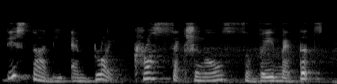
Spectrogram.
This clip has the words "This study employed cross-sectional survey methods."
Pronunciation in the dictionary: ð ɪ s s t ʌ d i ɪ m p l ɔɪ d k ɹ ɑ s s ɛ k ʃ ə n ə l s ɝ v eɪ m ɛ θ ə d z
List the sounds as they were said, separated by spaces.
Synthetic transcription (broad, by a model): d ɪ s s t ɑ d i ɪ m p l ɔɪ k ɹ ɑ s s ɛ k ʃ ə n ə l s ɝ v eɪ m ɛ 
